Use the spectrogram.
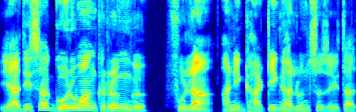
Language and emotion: Goan Konkani, neutral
